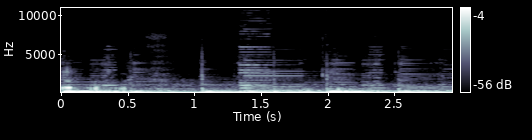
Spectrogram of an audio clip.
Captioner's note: laughs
